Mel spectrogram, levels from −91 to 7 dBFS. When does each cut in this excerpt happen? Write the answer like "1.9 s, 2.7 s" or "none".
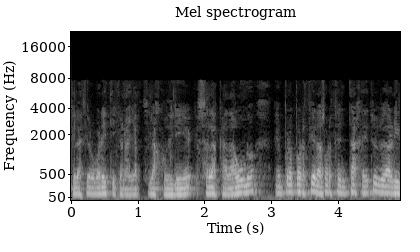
1.0 s, 2.1 s, 3.8 s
